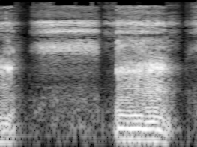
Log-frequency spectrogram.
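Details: Sleeping person snoring heavily with two loud, rough, rattling breaths with a hissing edge, likened to a lion's snore.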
